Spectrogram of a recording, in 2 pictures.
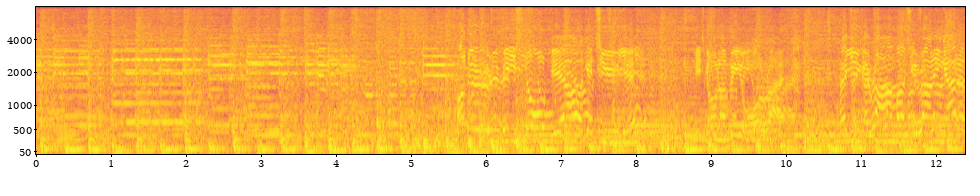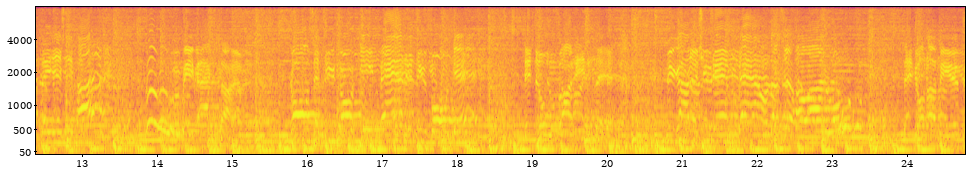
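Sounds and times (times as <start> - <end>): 
rockabilly rock and roll music: 0.0 - 24.7.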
